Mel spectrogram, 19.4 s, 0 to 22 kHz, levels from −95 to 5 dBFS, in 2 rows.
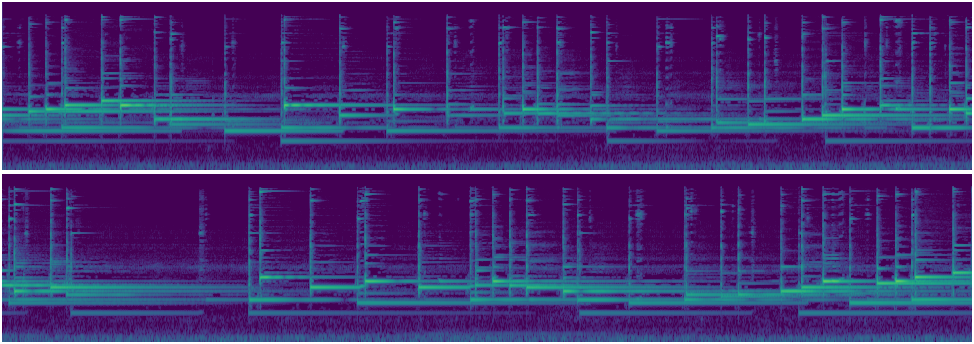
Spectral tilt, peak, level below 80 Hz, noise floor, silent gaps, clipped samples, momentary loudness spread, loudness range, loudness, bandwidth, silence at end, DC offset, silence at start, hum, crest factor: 2.5 dB/octave; -16 dBFS; -70 dBFS; -56 dBFS; none; under 0.1%; 18 LU; 7 LU; -31 LUFS; 16.5 kHz; 0 s; under 0.1%; 0 s; none; 20 dB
